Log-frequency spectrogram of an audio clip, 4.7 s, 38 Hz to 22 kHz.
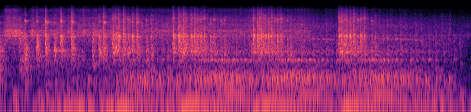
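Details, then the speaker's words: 2002 Cummins-powered Snap-on truck diesel, sat about 10 years: starter cranks in bursts with brief firing on starting fluid but never runs; no fuel return at the tank from the line pump, a pump wire pulled out, injectors possibly sticky; crank no-start, no fuel delivery. "We just thought that we should see if we're getting fuel out of this line pump, and we're not getting any return at the tank, and one of the wires just pulled out."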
